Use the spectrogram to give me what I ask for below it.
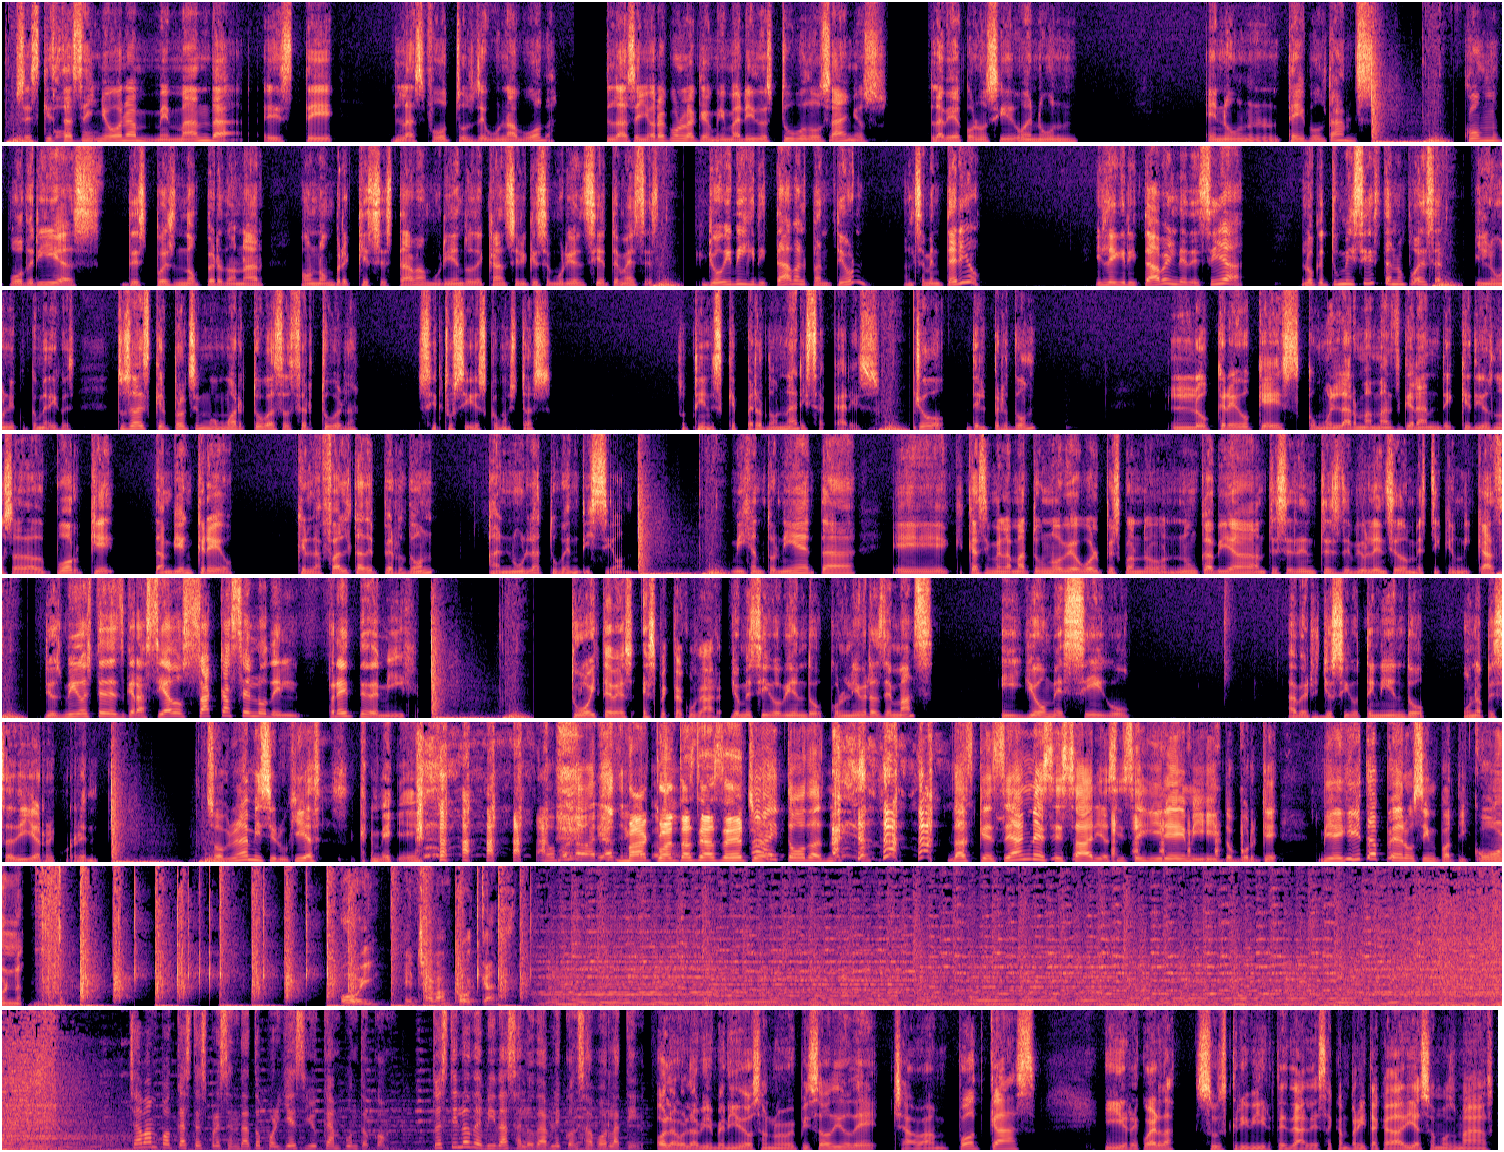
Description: Soy Alejandro Chabán y hoy tengo el honor de presentarles una entrevista muy especial con una mujer extraordinaria, una de las periodistas más reconocidas y respetadas en el mundo hispano: María Antonieta Collins.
